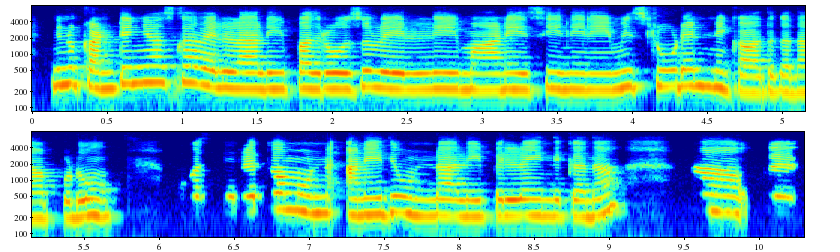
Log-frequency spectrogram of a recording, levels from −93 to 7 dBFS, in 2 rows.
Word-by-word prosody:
నేను 280 +1 +1
కంటిన్యూయస్‌గా 295 +5 +1
వెళ్ళాలి. 230 -2 +2 0.2
10 230 -1 +4
రోజులు 235 +2 +2
ఎళ్ళి 225 +1 -1 0.2
మానేసి. 220 +1 0
నేనేమి 220 +2 -2
స్టూడెంట్‌ని 255 -1 -1
కాదు 195 0 +2
కదా! 195 0 -2
అప్పుడు. 200 +2 -1 0.6
ఒక - - -4
స్థిరత్వం - - 0
ఉండ 245 0 0 0.2
అనేది 235 +2 0
ఉండాలి 215 -1 -1
పెళ్ళయింది 220 0 0
కదా! 210 +2 -1 0.7
ఆ! - - +5 0.3
ఓకే. 255 -1 -2
230 Hz, 120 wpm, -21 LUFS, 220-255 Hz, 0.7 s, ఆ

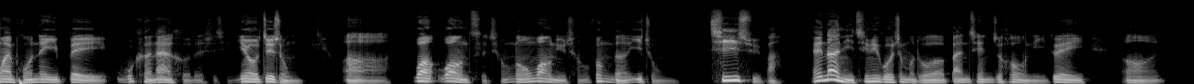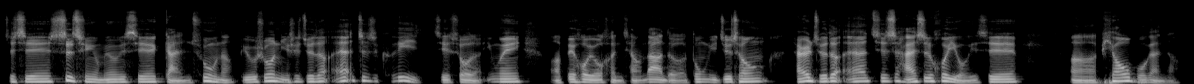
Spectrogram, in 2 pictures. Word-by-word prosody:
外 125 -2 +5
婆 105 -1 +1
那 120 0 +1
一 110 - +2
辈 100 -4 0
无 120 +4 -6
可 120 -5 -2
奈 105 0 +3
何 95 -2 -11
的 95 0 -13
事 95 - -22
情， 90 -1 -23
也 130 - +2
有 130 -3 +5
这 125 +2 +6
种， 85 -6 0 0.4
呃， 85 -2 -3 0.2
望 150 -3 +5
望 140 -7 +4
子 90 - -13
成 100 +8 -13
龙 120 +2 -1
望 135 -6 +1
女 95 -2 -2
成 95 +2 -14
凤 130 +1 -3
的 95 -2 -2
一 115 +1 -2
种 85 -4 -15 0.3
期 185 +1 +7
许 175 - -1
吧。 80 0 -10 0.3
诶， 160 +6 +4
那 220 +3 +9
你 100 - +4
经 130 +8 -1
历 135 - +4
过 120 -3 +2
这 115 - -4
么 105 - -2
多 100 +1 -1
搬 105 +2 -2
迁 105 0 -3
之 105 - -4
后， 105 -2 -2
你 85 -1 -7
对， 100 -1 0 0.3
嗯， 90 0 -5 0.4
这 130 - -6
些 125 +1 +2
事 130 +8 +3
情 140 -5 +1
有 110 - -1
没 105 - -1
有 115 +1 +1
一 120 - -1
些 125 +2 +2
感 85 -9 -2
触 140 - 0
呢？ 100 0 -5
比 - - -10
如 110 +2 0
说 155 +7 +2
你 120 -8 -2
是 130 +5 -6
觉 130 +1 -1
得， 140 - 0
哎， 170 +6 -1
这 175 0 -1
是 145 - -8
可 155 +4 -9
以 150 - -1
接 105 - -5
受 100 -1 -2
的， 85 -2 -4
因 125 - -14
为， 125 0 +2 0.2
呃， 90 - -6
背 120 - -1
后 115 0 +1
有 100 0 +1
很 95 -4 -6
强 90 +2 -7
大 110 -2 +2
的 90 -2 -5
动 120 +6 -5
力 105 -2 -4
支 120 +5 0
撑， 130 +3 0 0.2
还 130 - +3
是 160 - +7
觉 140 -2 +1
得， 155 +1 +3
哎， 140 +5 -1
其 150 -1 -4
实 150 +2 +1
还 130 - +4
是 150 +3 +2
会 150 -1 +2
有 85 -7 -1
一 - - -5
些， 120 +4 +1 0.5
嗯， 90 -1 -1
漂 155 - +2
泊 105 -8 -5
感 80 -6 -5
的。 75 +1 -19
115 Hz, 270 characters per minute, -24 LUFS, 95-130 Hz, 0.5 s, 那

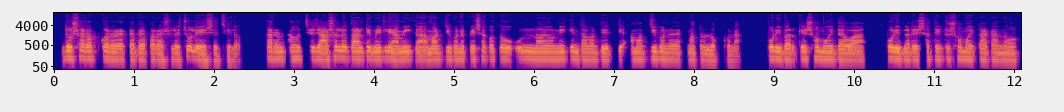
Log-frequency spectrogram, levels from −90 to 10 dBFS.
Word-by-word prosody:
দোষারোপ 135 -2 +5
করার 120 -4 +4
একটা 115 - -2
ব্যাপার 110 0 +1
আসলে 110 +2 -3
চলে 150 -3 +4
এসেছিল। 95 - -7 0.4
কারণটা 125 -1 -1
হচ্ছে 130 0 -6
যে - - +6
আসলেও 140 -2 +1
তো - - +4
আল্টিমেটলি 125 0 +2
আমি 120 +2 +3 0.3
আমার 115 +1 +1
জীবনে 120 -1 -1
পেশাগত 120 +1 -3 0.3
উন্নয়নই 120 -1 0
কিন্তু 120 -3 -1
আমাদের 115 0 -1
যে, - - +1
আমার 115 -1 -2
জীবনের 120 -3 -1
একমাত্র 110 -1 -7
লক্ষ্য 95 0 -7
না। - - -7 0.4
পরিবারকে 120 -3 +3
সময় 120 -3 0
দেওয়া, 110 - +4 0.4
পরিবারের 120 -3 +4
সাথে 120 0 -7
একটু 125 - -8
সময় 125 -3 -1
কাটানো, 110 -1 -2
120 Hz, 170 wpm, -23 LUFS, 115-125 Hz, 0.4 s, যে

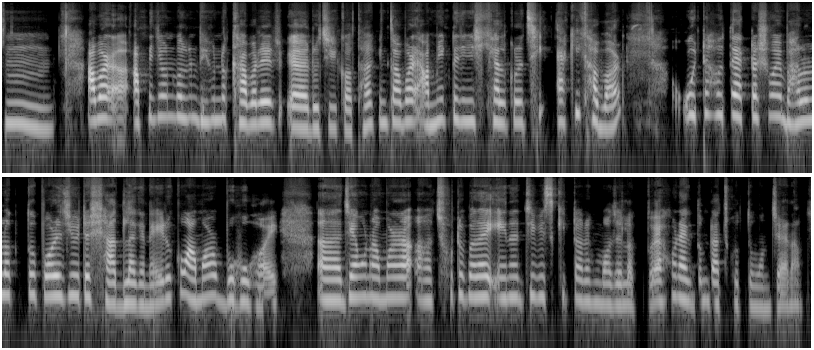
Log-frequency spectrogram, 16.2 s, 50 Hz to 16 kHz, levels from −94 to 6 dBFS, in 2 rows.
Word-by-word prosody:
হুম। 270 -2 -5 0.6
আবার 320 +3 +9
আ - - +4 0.2
আপনি 275 +4 -7
যেমন 335 0 -3
বললেন, 325 -1 -3
বিভিন্ন 300 +2 -5
খাবারের 270 0 +5 0.2
অ্যা 235 - +9
রুচির 225 0 0
কথা। 210 +3 -4
কিন্তু 275 0 -5
আবার 285 +1 +3
আমি 255 +1 -3
একটা 310 - -4
জিনিস 285 -1 0
খেয়াল 280 -2 +2
করেছি। 275 +2 +3 0.3
একই 375 +7 -4
খাবার, 250 -4 +2 0.7
ওইটা 355 +1 -2
হয়তো 355 0 -2
একটা 335 +1 0
সময় 340 0 -1
ভালো 275 +3 +1
লাগতো 300 0 -6
পরে 285 0 +4
যেয়ে 295 +1 -2
ওইটা 280 -1 0
স্বাদ 225 -2 +2
লাগে 220 -1 -2
না। - - -3
এরকম 265 +5 -4
আমারও 270 +3 -1
বহু 245 -1 -4
হয়। 110 - -2 0.5
আ - - +5 0.2
যেমন 280 0 +1
আমার 270 +1 -2 0.2
আ - - -6 0.2
ছোটবেলায় 280 -1 0
এনার্জি 275 +1 -5
বিস্কিটটা 275 0 -2
অনেক 240 -1 -9
মজা 215 0 -6
লাগত। - - -12
এখন 290 - -11
একদম 240 +1 -14
টাচ 225 -1 -3
করত 220 - -17
মন 195 -1 -13
চায় - - -6
না। - - -11
275 Hz, 195 wpm, -23 LUFS, 245-290 Hz, 0.7 s, আবার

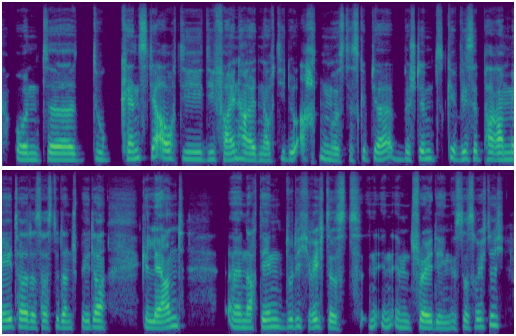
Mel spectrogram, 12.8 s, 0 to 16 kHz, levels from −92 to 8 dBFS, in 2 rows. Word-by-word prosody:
und, 150 -1 -1
äh, 145 -1 +5 0.2
du 155 -4 -6
kennst 170 +4 +2
ja 205 - +5
auch 170 0 +4
die 160 -3 -4
die 160 +2 -6
Feinheiten, 145 -2 +1
auf 130 0 -3
die 170 - -9
du 155 - -2
achten 190 -6 -1
musst. 135 -3 -4
Es - - +1
gibt 180 -2 -6
ja 155 +3 +1
bestimmt 165 +2 -2
gewisse 165 -2 -1
Parameter, 160 +1 +3
das 145 -1 -1
hast 150 - -2
du 175 - -6
dann 145 -1 -1
später 155 +1 +1 0.5
gelernt, 150 +4 +3 0.5
äh, 155 -2 0
nach 150 0 0
denen 160 0 0
du 165 +2 -3
dich 170 -3 -2
richtest 150 -4 +1
in 165 0 -8
in 185 -5 -8
im 150 -7 -7
Trading. 135 -1 +2
Ist 150 - -1
das 150 0 0
richtig? 185 +5 -2
155 Hz, 185 wpm, -24 LUFS, 150-170 Hz, 0.5 s, äh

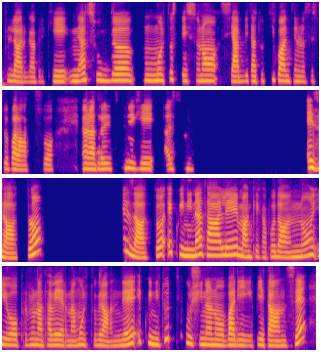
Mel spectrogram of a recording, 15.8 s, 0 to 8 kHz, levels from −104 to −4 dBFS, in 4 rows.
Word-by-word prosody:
più 205 - -11
larga 170 -2 -3
perché 175 +2 -25 0.2
ne 195 +2 -3
al 230 - +2
sud, 215 -1 +1
molto 210 +3 -2
spesso, 200 -5 -7
no, 200 -1 +1
si 185 - -5
abita 185 +1 -1
tutti 205 +3 -14
quanti 195 -3 0
nello 180 -1 -7
stesso 185 +3 -12
palazzo, 175 -1 -2 0.3
è 205 - -4
una 195 -1 +5
tradizione 195 +4 -2
che 195 -1 -2
adesso 195 0 -9 1.5
Esatto. 230 - +3 1.0
Esatto. 245 - +2
E 360 - -1
quindi 255 -7 +3
Natale, 265 0 +5
ma 220 - +4
anche 200 0 -2
Capodanno, 195 +4 -1
io 215 -7 -1
ho 190 - 0
proprio 195 +2 -9
una 190 -1 0
taverna 185 -2 -1
molto 195 -1 -5
grande, 185 - +1
e 320 - -8
quindi 230 -8 +2
tutti 405 0 -3
cucinano 210 -7 0
vari 190 -2 +1
pietanze 185 - +2
200 Hz, 160 wpm, -23 LUFS, 185-225 Hz, 1.5 s, una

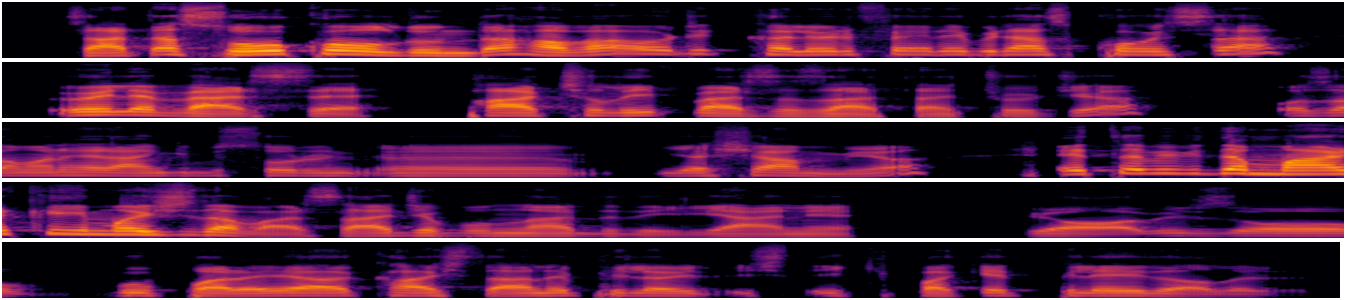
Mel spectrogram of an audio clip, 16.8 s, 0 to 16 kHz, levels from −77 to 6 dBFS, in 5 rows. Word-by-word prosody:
zaten 135 +7 +4
soğuk 185 +2 +6
olduğunda 140 -10 +5
hava, 145 -2 +5
oradaki 205 0 -3
kalorifere 175 0 -2
biraz 175 0 +1
koysa, 175 +6 -3 0.3
öyle 160 -4 +3
verse, 105 -2 +2 0.2
parçalayıp 135 +2 0
verse 110 -1 0
zaten 95 -2 -4
çocuğa, 100 -1 -9 0.3
o 130 - -11
zaman 140 +1 -5
herhangi 135 -2 -4
bir - - -19
sorun, 130 -1 -10
ııı, 115 -2 -9 0.2
yaşanmıyor. 130 -3 -5 0.3
E, 195 - +2
tabii, 230 +3 0
bir 225 - -9
de 230 - +9
marka 200 0 +6
imajı 180 -5 +3
da - - +4
var, - - -3
sadece 125 +1 -3
bunlar 120 -2 -6
da 105 -2 -17
değil. 90 0 -15
Yani, 100 -2 -6 0.4
"Ya, - - -7 0.2
biz 125 -1 -16
o 120 -2 -5 0.2
bu 135 -1 -6
paraya 125 +3 +2
kaç 125 -1 -3
tane 120 +3 -1
Play 125 -2 -5
işte, - - -17
2 120 - -17
paket 135 +4 -6
Play-Dough 125 -3 -3
alır" 95 0 -9
130 Hz, 170 wpm, -21 LUFS, 115-170 Hz, 0.4 s, de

